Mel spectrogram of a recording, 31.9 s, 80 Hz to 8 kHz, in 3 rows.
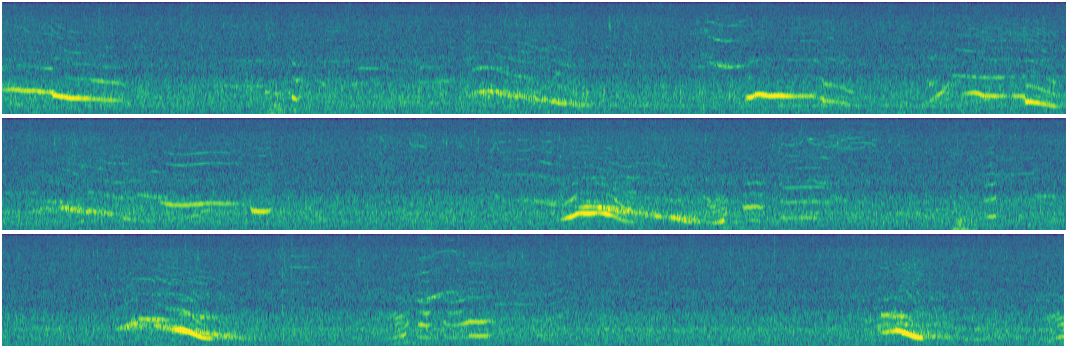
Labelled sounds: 3.6	3.8	humpback whale, 1.2 to 1.4 kHz
4.7	5.3	humpback whale, 1.1 to 1.8 kHz
7.0	7.5	humpback whale, 1.3 to 4.7 kHz
7.9	8.5	humpback whale, 0.78 to 4.0 kHz
9.5	10.0	humpback whale, 1.0 to 1.2 kHz
11.6	12.9	humpback whale, 0.78 to 3.2 kHz
15.8	16.2	humpback whale, 0.78 to 3.5 kHz
17.0	17.3	humpback whale, 2.2 to 2.4 kHz
18.4	19.4	humpback whale, 1.2 to 4.3 kHz
22.6	23.5	humpback whale, 0.78 to 2.6 kHz
24.1	24.4	humpback whale, 3.2 to 3.3 kHz
25.4	26.6	humpback whale, 1.2 to 5.1 kHz
30.1	30.4	humpback whale, 0.78 to 1.0 kHz

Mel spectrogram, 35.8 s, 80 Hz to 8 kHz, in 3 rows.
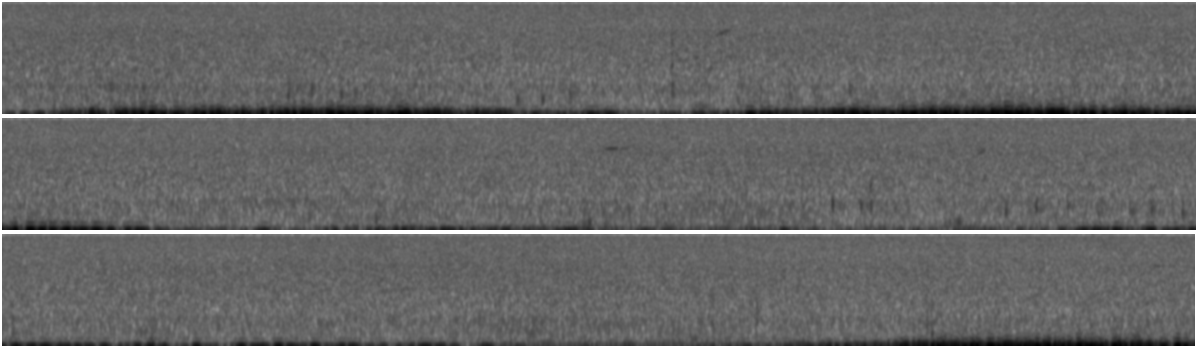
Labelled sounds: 18.9	19.2	humpback whale, 3.7 to 3.8 kHz

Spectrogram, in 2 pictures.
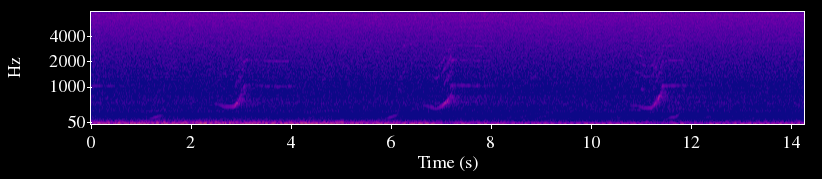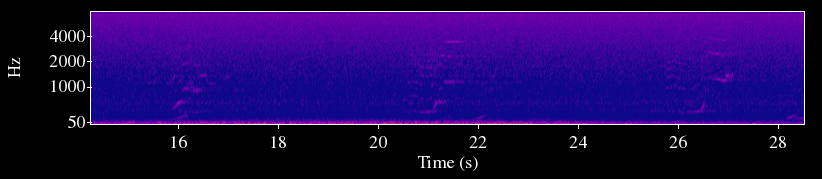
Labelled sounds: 3.4	3.8	humpback whale, 2.0 to 2.1 kHz
7.2	7.6	humpback whale, 0.93 to 1.1 kHz
10.9	11.8	humpback whale, 0.80 to 2.1 kHz
16.0	16.8	humpback whale, 0.80 to 1.4 kHz
21.2	21.7	humpback whale, 1.1 to 3.6 kHz
26.5	27.2	humpback whale, 1.1 to 3.8 kHz

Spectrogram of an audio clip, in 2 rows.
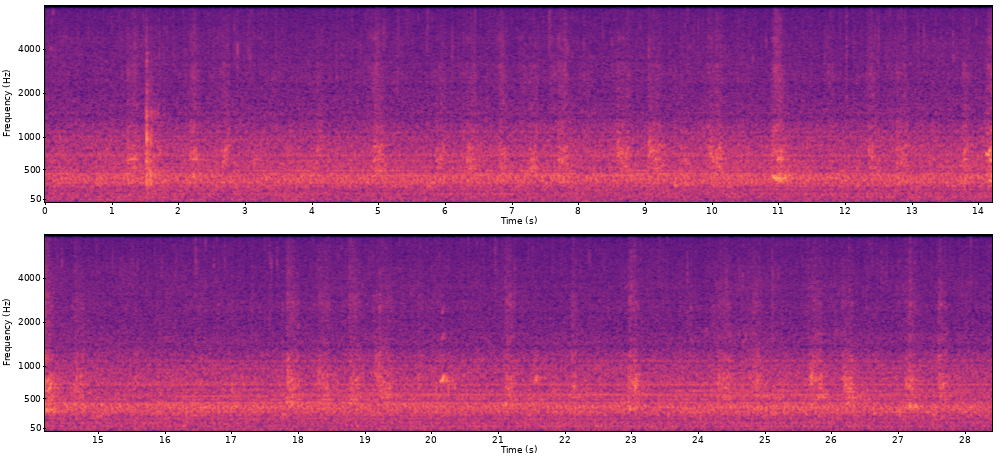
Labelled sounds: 1.5	1.8	vessel noise, 1.3 to 1.7 kHz

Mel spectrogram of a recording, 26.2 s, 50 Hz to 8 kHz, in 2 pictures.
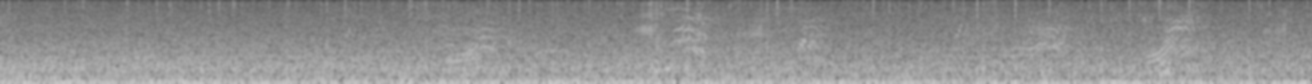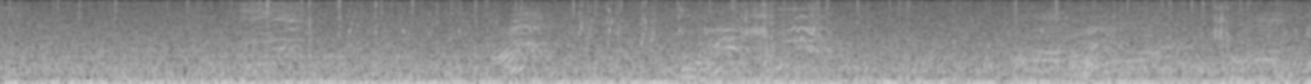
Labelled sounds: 10.1	10.7	killer whale, southern resident, 1.1 to 4.1 kHz

